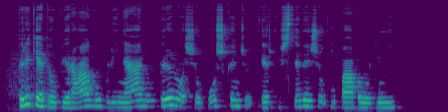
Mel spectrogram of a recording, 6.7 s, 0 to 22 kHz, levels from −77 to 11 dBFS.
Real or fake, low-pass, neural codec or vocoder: real; 19.8 kHz; none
